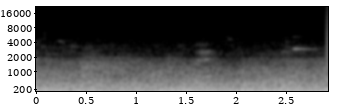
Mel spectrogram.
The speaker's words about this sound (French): Et alors comme vous l'entendez, il y a le bruit des vagues autour de moi. Ces vagues et cette nature, ces sons, ces cycles répétitifs,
